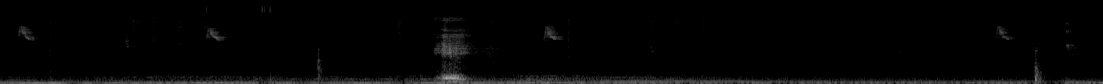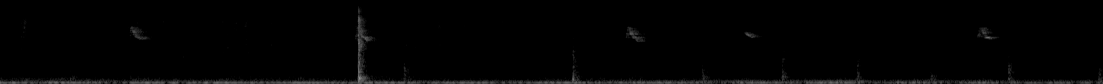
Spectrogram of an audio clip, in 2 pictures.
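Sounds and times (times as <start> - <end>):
small bird chirping: 0.1 - 2.8, 5.4 - 5.8, 9.8 - 10.9, 12.1 - 12.7, 17.2 - 17.6, 18.4 - 18.7, 20.8 - 21.1
hands tapping bread dough: 14.6 - 15.2.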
